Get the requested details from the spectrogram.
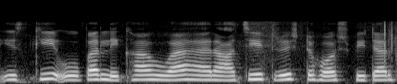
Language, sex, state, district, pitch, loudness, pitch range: Hindi, female, Jharkhand, Ranchi, 215 Hz, -14 LUFS, 200-225 Hz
